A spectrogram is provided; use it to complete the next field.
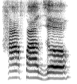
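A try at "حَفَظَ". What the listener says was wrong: hafadho, tidak zo, tidak bo ya, zo ujung lidahnya ada di ujung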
